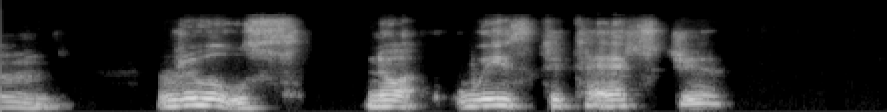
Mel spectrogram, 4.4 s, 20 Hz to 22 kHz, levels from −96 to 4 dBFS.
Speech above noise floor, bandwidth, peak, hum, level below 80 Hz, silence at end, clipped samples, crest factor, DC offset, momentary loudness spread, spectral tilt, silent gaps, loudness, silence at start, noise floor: 64 dB; 13 kHz; -8 dBFS; none; -70 dBFS; 0.85 s; under 0.1%; 16 dB; under 0.1%; 13 LU; -4 dB/octave; none; -22 LUFS; 0 s; -86 dBFS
